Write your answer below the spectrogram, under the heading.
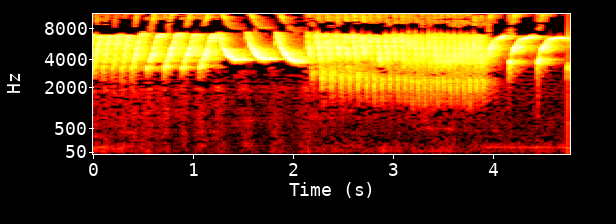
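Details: Canary in a breeder's collection singing a continuous, loud song: fast rolling trills of repeated downslurred high notes, shifting into a dense buzzing roll, then renewed swooping high trills, with faint low background rumble.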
